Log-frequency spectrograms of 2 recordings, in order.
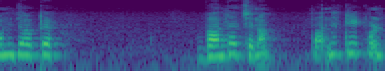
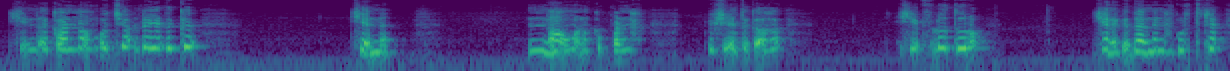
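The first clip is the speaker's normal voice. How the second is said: much higher, tearful pleading with breaking sobs; crying plea; 6 semitones higher than usual. Acted. Husband crying out for his vanished wife, sobbing. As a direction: beg her to come back, voice cracking with tears.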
